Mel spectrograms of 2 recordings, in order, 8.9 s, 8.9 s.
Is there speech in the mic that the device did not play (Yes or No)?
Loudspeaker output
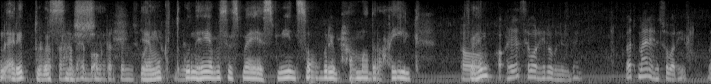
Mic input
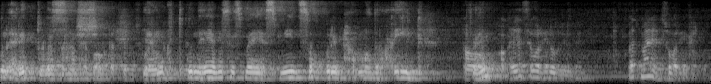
No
